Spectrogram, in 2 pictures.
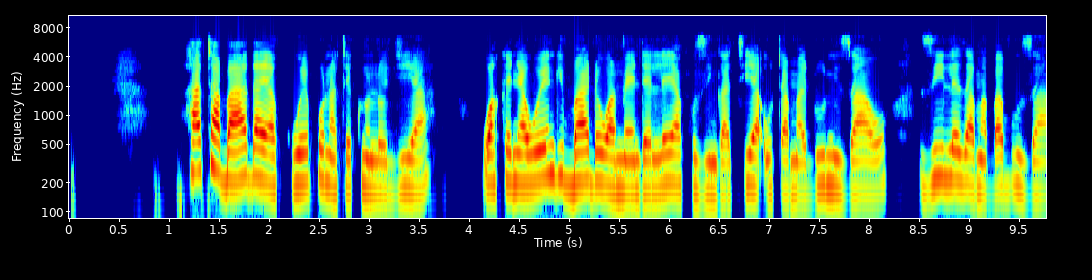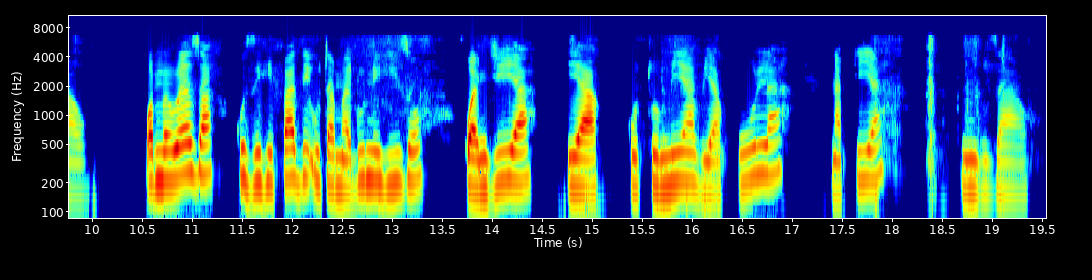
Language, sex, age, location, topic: Swahili, female, 18-24, Kisumu, health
